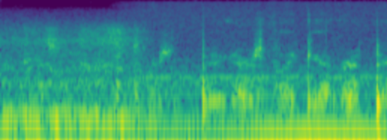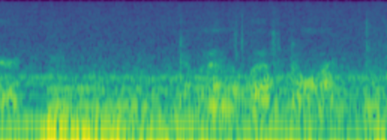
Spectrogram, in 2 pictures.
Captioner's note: whispering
